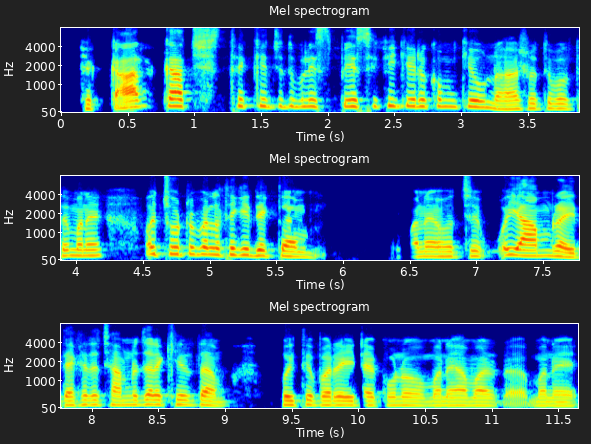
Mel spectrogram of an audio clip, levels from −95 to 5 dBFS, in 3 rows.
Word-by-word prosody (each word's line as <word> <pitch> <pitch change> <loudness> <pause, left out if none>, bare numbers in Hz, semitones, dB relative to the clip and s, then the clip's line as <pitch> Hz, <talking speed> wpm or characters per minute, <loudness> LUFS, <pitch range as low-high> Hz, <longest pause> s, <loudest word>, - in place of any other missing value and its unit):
আচ্ছা, 155 - -2 0.2
কার - - +6 0.2
কাছ 245 -1 +7 0.3
থেকে 250 +1 -3
যদি 240 -1 -6
বলি 235 +1 0
স্পেসিফিক 235 +1 -1
এরকম 235 0 -1
কেউ 225 -2 +5
না। 145 - -1 0.2
সত্যি 170 0 -5
বলতে 160 +2 -5
মানে 195 0 +2 0.4
ওই 250 - +3
ছোটবেলা 245 -1 +3
থেকেই 215 -2 +4
দেখতাম, 180 -2 +2 0.8
মানে 160 +1 -2
হচ্ছে 165 +2 -5 0.2
ঐ - - -3 0.2
আমরাই 180 -5 +3
দেখা 145 +2 -1
যাচ্ছে 160 0 -4
আমরা 155 +1 -4
যারা 165 -1 +3
খেলতাম 155 -3 0 0.5
হইতে 150 +1 +2
পারে 145 0 +2
এইটা 140 +1 -3
কোনো 140 0 -3 0.2
মানে 135 0 -3
আমার 130 0 -2
অ্যা - - -8 0.2
মানে 130 -1 -4
170 Hz, 175 wpm, -22 LUFS, 150-235 Hz, 0.8 s, কাছ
